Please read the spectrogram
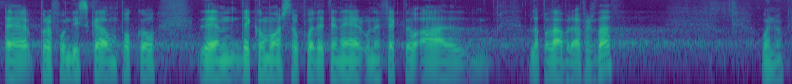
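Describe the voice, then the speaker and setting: A man's voice: fairly low pitch, clean tone. Hesitant man lecturing in an echoey hall. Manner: hesitant, many fillers and restarts. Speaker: lecturer answering audience questions. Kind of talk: academic talk.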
